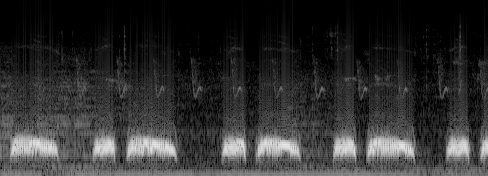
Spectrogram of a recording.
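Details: Spotted dove in the 'thổ thúc gù' call style, a recording meant for luring doves: deep hollow coos grouped as a clipped note plus a drawn-out note, repeating rhythmically in a quiet setting.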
